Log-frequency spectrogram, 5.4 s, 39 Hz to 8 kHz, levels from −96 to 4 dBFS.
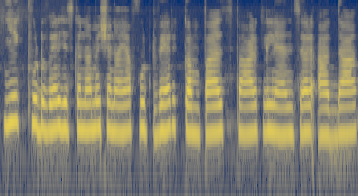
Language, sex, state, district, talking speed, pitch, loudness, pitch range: Hindi, female, Odisha, Sambalpur, 135 wpm, 230 Hz, -15 LUFS, 220-245 Hz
